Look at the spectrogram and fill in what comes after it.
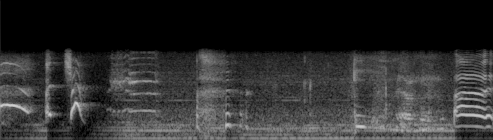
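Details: A domestic cat wails in reaction to its owner's sneeze. A drawn-out descending cry opens, another sits under the talking, and a rising harmonic meow comes at the end. A woman speaks throughout, with one sneeze.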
